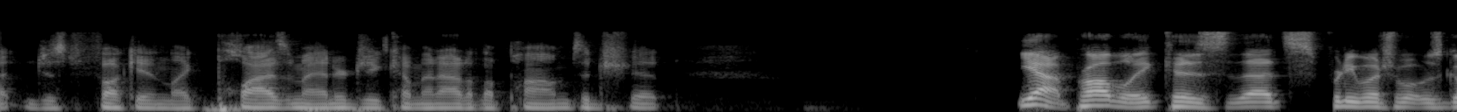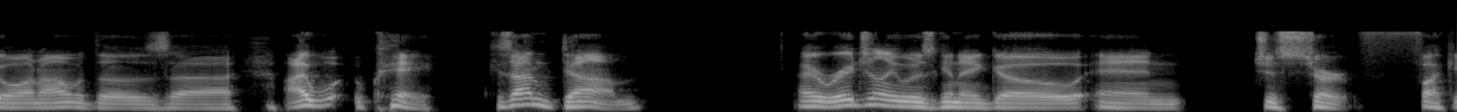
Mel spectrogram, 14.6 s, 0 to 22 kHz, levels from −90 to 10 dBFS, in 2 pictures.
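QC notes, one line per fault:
No faults found in this clip.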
